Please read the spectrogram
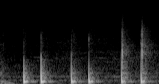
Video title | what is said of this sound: Bread Rolls Making Demonstration. | if you get that hollow sound, then you know that they're baked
